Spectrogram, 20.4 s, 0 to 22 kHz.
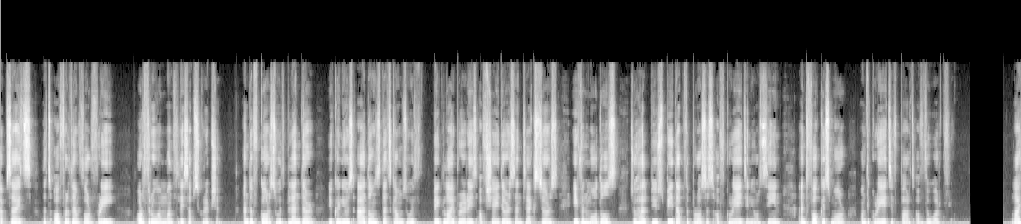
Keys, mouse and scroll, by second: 1.7 shift+middle click, 2.1 click, 2.7 click, 2.9-3.3 scroll up 4, 3.3-4.3 shift+middle drag, 4.7 click, 6.2 shift+middle click, 6.4 scroll down 2, 7.0 shift+middle click, 7.2 scroll down 2, 7.4 shift+middle click, 7.8 scroll down 1, 8.0 shift+middle click, 8.4 Tab, 8.6 scroll down 2, 8.8 shift+click, 9.0 shift+middle click, 9.5 click, 9.9 shift+middle click, 10.6 Tab, 10.9 click, 11.6 o, 13.8 scroll down 3, 14.0 shift+middle click, 14.6 Tab, 14.8 u, 15.4 scroll down 2, 15.6 shift+middle click, 16.4 click, 16.6-19.3 typing, 16.8 shift+middle click, 17.6 scroll down 4, 17.8 scroll up 5, 18.9 shift+middle click, 19.1 scroll up 3, 19.5 Tab.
